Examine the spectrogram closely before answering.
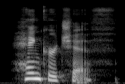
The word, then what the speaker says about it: handkerchief: handkerchief Three syllables in natural speech. The D in hand is silent, and the final syllable is reduced.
